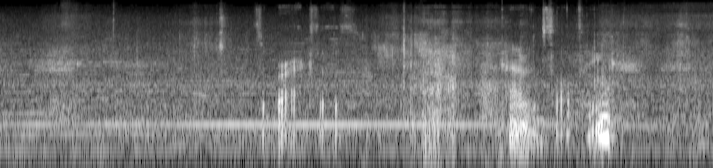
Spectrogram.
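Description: Paper pages rustle and flap as a book's pages are turned.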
